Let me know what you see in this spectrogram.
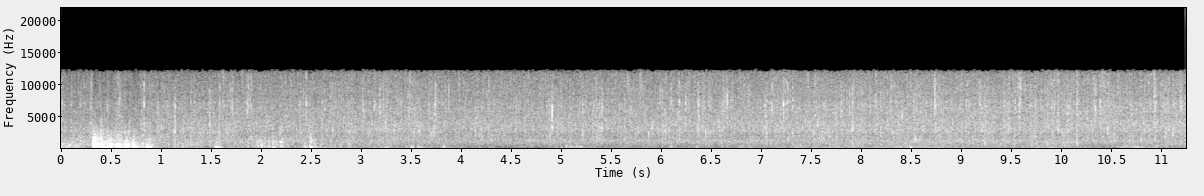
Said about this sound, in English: Even this quick storm overwhelms the town's damaged drainage system. And before long, the streets are streaming with water. It's hard to imagine a big resort here when the terracotta drain pipes can barely handle a spring thunderstorm.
